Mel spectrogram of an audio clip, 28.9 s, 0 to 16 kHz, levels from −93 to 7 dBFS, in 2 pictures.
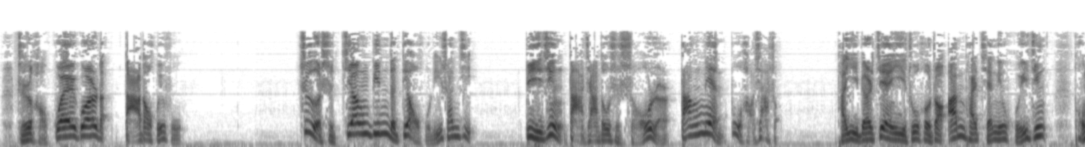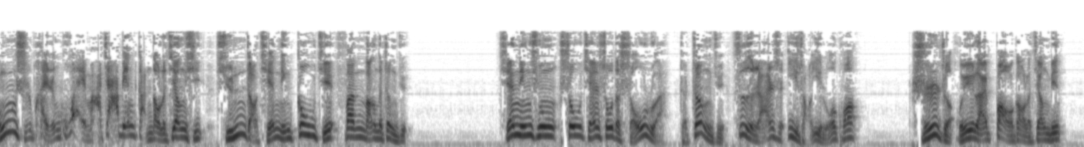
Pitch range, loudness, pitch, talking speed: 125-195 Hz, -18 LUFS, 160 Hz, 205 characters per minute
